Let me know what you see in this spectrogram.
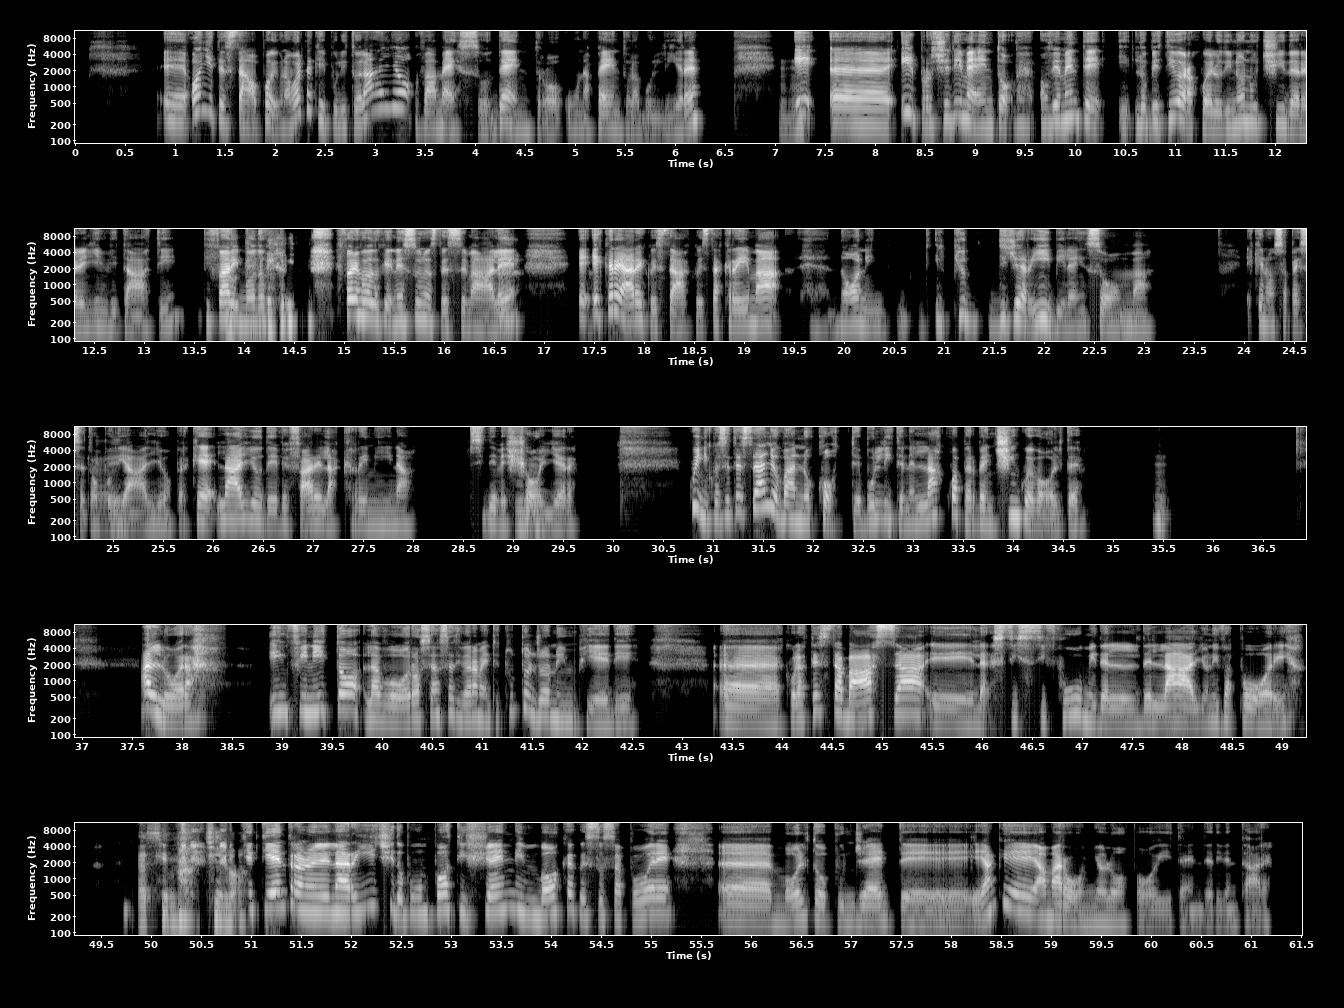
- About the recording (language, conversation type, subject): Italian, podcast, Qual è un’esperienza culinaria condivisa che ti ha colpito?
- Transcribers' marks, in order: laughing while speaking: "Okay"; chuckle; other background noise; "Okay" said as "kay"; chuckle; laughing while speaking: "immagino"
